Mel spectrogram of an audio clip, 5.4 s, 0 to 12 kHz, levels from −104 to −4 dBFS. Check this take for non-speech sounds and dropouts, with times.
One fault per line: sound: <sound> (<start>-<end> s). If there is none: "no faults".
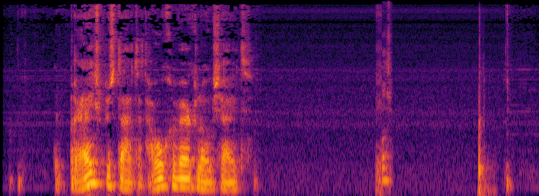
sound: laugh (3.8-3.9 s)
sound: thud (4.8-5.0 s)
